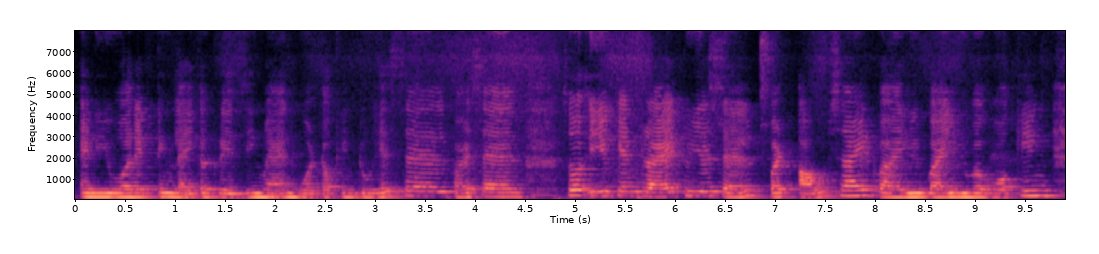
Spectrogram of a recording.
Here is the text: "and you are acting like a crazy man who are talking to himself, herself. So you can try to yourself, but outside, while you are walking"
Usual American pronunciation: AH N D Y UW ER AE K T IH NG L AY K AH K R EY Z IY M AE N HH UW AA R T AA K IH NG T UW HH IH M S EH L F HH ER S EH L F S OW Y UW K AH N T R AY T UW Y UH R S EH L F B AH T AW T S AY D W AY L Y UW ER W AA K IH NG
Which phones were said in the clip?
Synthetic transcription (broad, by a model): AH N D Y UW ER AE K T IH NG L AY K AH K R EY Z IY M AE N HH UW AA R T AA K IH NG T UW HH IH S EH L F HH ER S EH L F S OW Y UW K AH N T R AY T UW Y UH R S EH L F B AH T AW T S AY D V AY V Y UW ER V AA K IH NG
